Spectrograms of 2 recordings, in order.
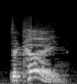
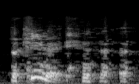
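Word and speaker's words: da kine: time to time, but Mr. McKeever repeatedly and consistently mispronounced the pidgin term dakine, saying instead dakine.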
